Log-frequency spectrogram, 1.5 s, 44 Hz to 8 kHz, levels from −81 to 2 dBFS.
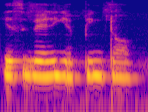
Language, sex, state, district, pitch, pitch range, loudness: English, female, Arunachal Pradesh, Lower Dibang Valley, 235 Hz, 225-240 Hz, -14 LUFS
